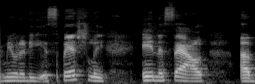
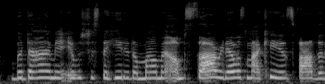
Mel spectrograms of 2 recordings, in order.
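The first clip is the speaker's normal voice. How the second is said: pleading; 8 semitones higher than usual. Retold or imitated. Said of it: "And she like".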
